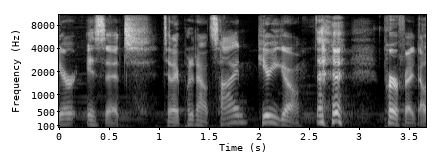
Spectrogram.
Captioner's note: laughs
